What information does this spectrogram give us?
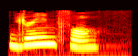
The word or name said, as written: dreamfulness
